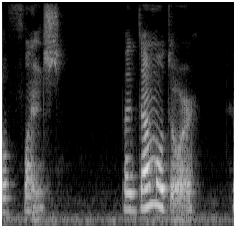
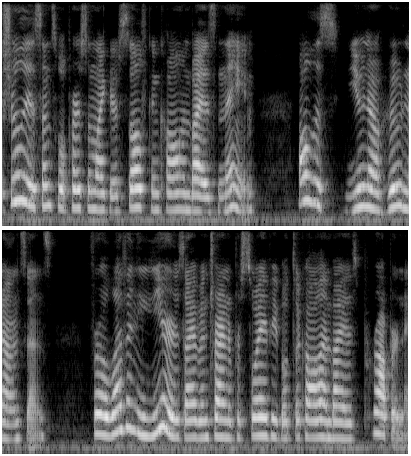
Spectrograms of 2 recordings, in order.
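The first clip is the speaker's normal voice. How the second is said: plain reading voice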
